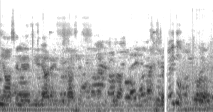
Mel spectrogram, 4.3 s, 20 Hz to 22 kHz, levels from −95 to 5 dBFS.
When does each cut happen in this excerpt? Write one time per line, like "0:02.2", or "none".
none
